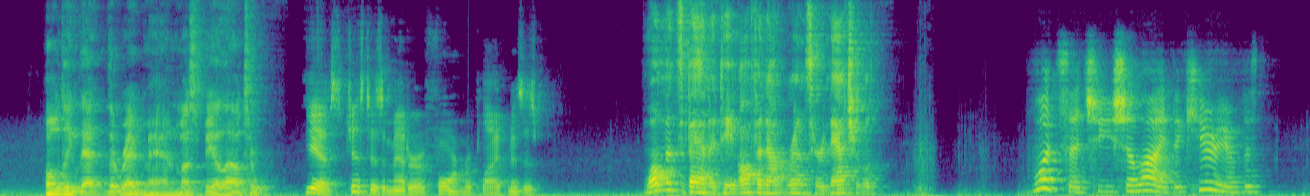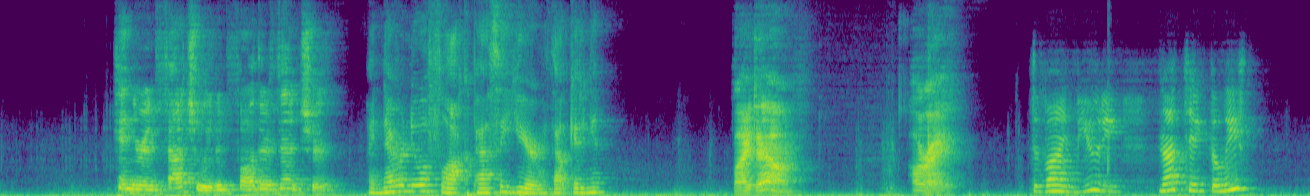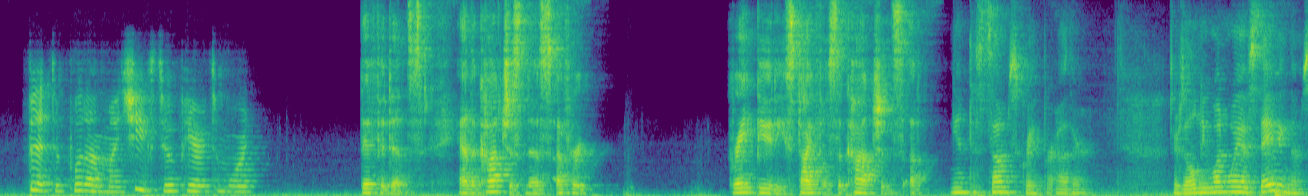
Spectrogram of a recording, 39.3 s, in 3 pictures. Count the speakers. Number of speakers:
7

